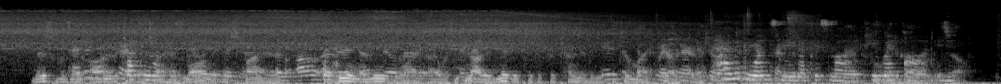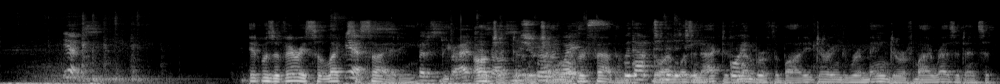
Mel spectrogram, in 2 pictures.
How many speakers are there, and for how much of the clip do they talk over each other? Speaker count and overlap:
3, about 61%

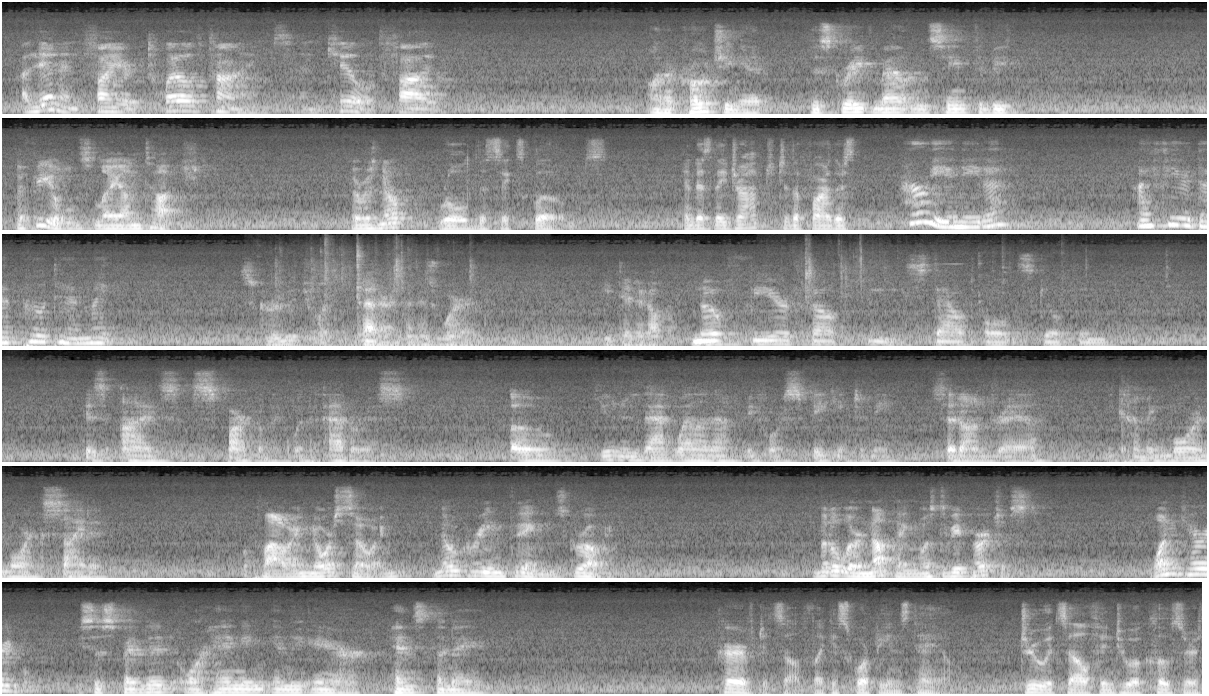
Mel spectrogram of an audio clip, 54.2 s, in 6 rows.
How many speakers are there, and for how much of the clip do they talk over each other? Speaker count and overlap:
8, no overlap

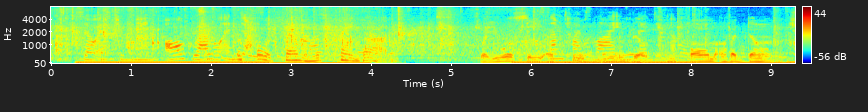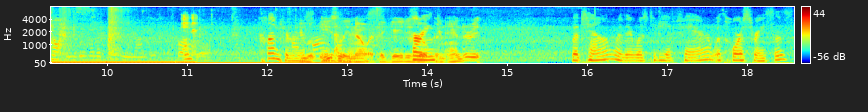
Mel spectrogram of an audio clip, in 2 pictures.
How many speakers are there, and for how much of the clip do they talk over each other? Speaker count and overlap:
4, about 55%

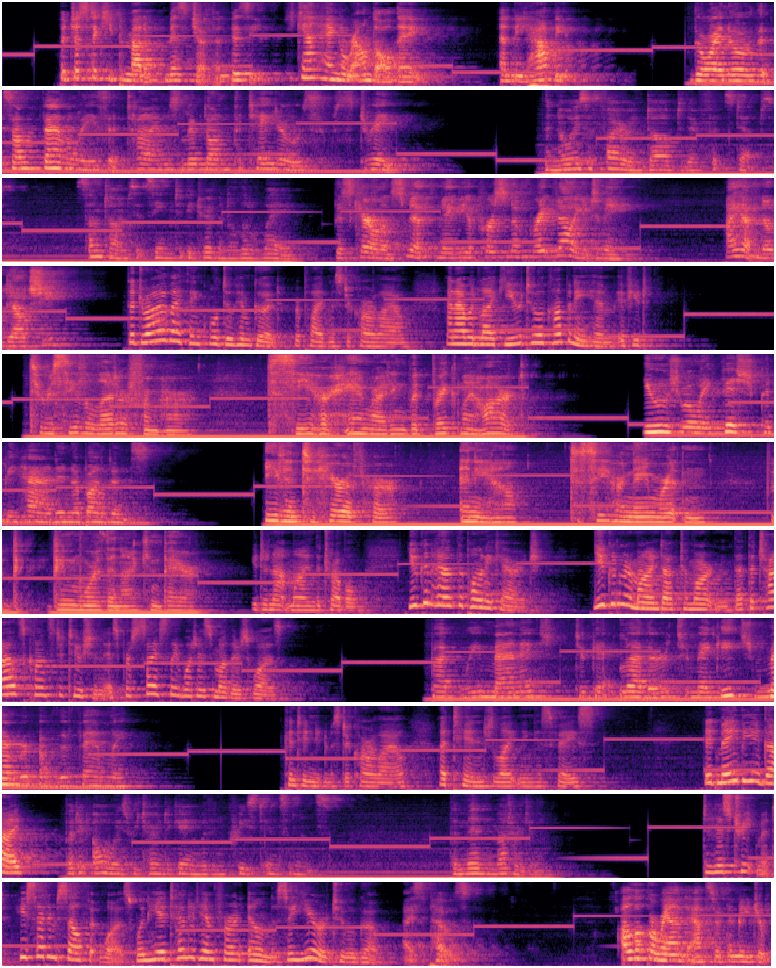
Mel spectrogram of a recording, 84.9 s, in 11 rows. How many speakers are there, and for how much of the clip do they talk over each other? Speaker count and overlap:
6, no overlap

